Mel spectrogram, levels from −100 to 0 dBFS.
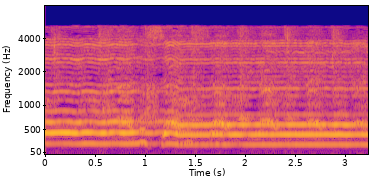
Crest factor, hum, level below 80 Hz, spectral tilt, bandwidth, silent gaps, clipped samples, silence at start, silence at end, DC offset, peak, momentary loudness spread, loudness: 12 dB; none; -64 dBFS; -9 dB/octave; 5.4 kHz; none; under 0.1%; 0 s; 0 s; under 0.1%; -8 dBFS; 2 LU; -20 LUFS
